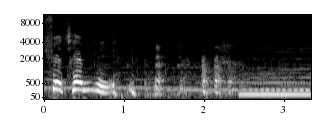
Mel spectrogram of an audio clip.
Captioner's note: laughter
